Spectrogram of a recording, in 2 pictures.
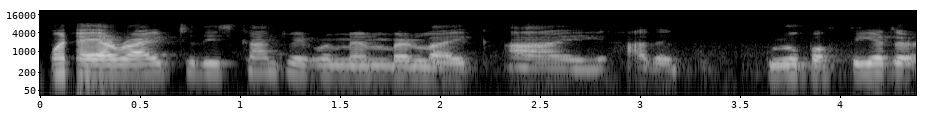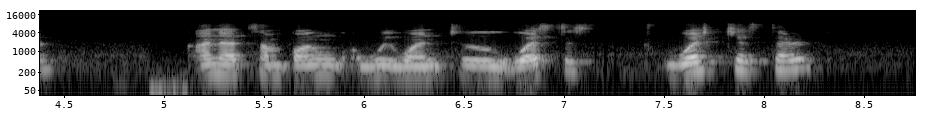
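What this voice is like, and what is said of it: Non-native English accent. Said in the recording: “someone with my accent”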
